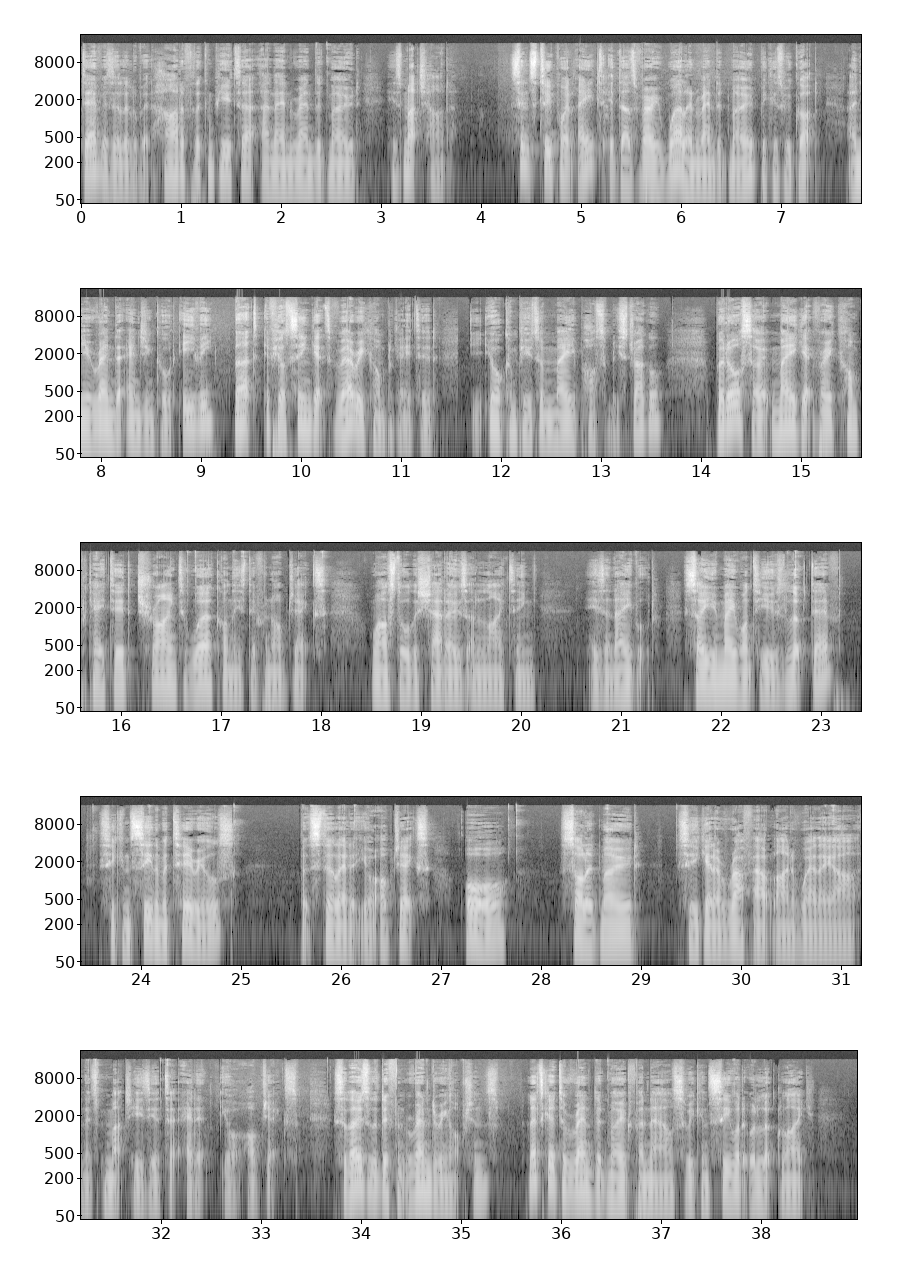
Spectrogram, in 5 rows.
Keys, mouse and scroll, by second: 2.3 click, 15.7-17.4 middle drag, 17.4 click, 22.7 click, 23.5-24.9 middle drag, 24.9 click, 25.7 click, 27.7 click, 28.3-29.1 middle drag, 29.1 click, 36.4 click, 37.7-38.9 middle drag.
